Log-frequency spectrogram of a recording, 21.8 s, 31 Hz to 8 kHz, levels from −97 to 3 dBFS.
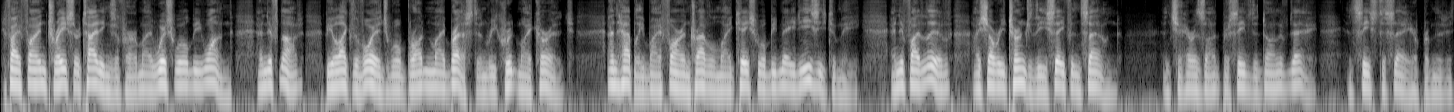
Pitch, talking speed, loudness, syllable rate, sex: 100 Hz, 180 wpm, -20 LUFS, 4.8 syllables/s, male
